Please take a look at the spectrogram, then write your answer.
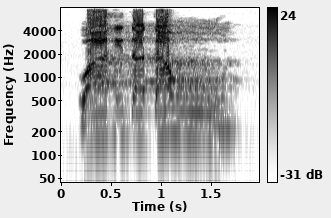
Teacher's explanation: Tanwin fathahnya dimasukkan kepada huruf wawu, didengungkan.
